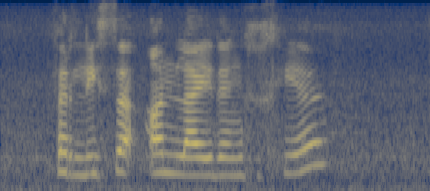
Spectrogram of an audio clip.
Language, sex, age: Afrikaans, female, 20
